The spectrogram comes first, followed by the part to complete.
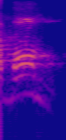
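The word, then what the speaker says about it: bomb: हम बोलते बॉम्ब फटा, बॉम्ब, ओनली बॉम्ब, जबकि पीछे बी भी है लेकिन हम बोलते बॉम्ब.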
